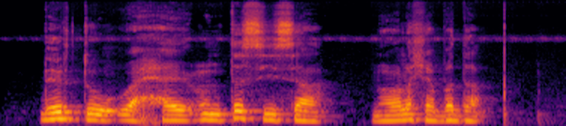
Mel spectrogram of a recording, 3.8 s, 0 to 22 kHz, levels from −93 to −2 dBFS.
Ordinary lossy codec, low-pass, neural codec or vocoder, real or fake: none; none; none; real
